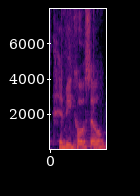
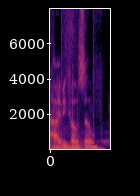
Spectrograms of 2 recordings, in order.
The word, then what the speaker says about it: Hybycozo: So I guess I was pronouncing it wrong. It's Hybycozo, not Hybycozo. We made up a word.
